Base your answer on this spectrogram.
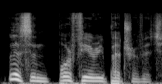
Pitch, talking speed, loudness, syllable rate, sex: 155 Hz, 110 wpm, -18 LUFS, 5.3 syllables/s, male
